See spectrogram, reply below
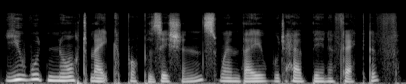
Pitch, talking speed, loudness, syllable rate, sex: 160 Hz, 160 wpm, -19 LUFS, 4.3 syllables/s, female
